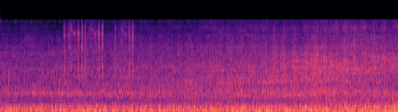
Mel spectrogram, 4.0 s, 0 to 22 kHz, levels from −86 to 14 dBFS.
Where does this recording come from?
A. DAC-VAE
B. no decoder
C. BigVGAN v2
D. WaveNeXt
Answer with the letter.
D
